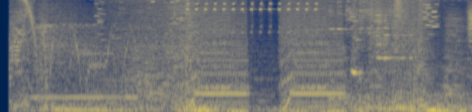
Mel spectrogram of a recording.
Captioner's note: futuristic hacking noises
